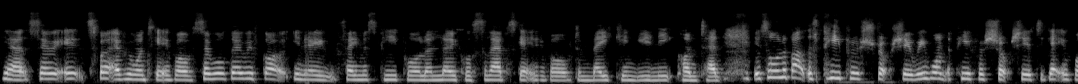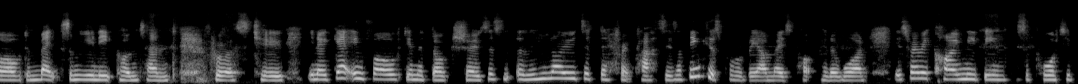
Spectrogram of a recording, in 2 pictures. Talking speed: 210 wpm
